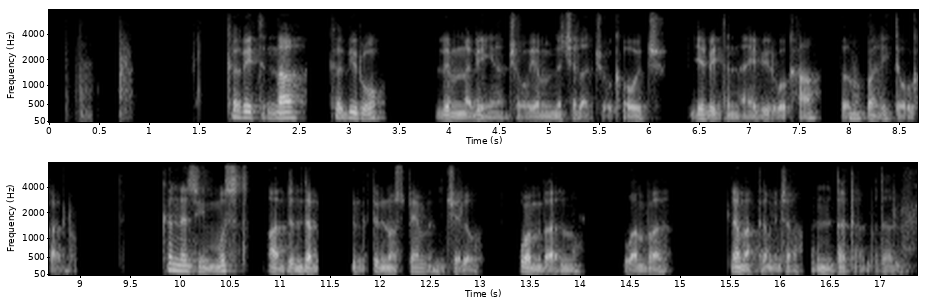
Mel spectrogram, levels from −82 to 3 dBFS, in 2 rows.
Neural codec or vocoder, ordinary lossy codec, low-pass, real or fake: codec, 16 kHz, 0.8 kbps, ZipCodec; Opus, 24 kbps; 7.2 kHz; fake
